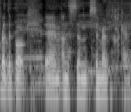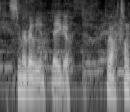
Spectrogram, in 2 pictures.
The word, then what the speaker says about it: Silmarillion: I've read the book and the Silmarillion. There you go. Well, tongue twister. Silmarillion. I got it right the first time. Silmarillion.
